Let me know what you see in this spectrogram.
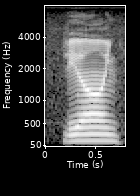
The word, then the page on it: leony: sanlucasquiavini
